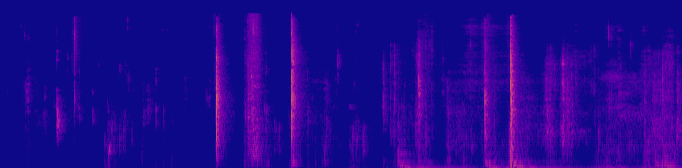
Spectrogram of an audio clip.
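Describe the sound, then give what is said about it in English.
Crunchy chewing of popcorn with a series of sharp, irregular crackles and crunches, with no talking. “Oh, I got a piece of popcorn hidden.”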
